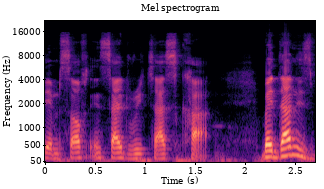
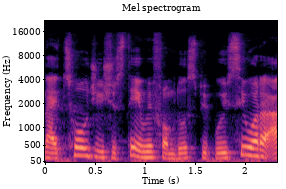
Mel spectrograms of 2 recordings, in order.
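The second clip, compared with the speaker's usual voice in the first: ordinary talk, nothing marked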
